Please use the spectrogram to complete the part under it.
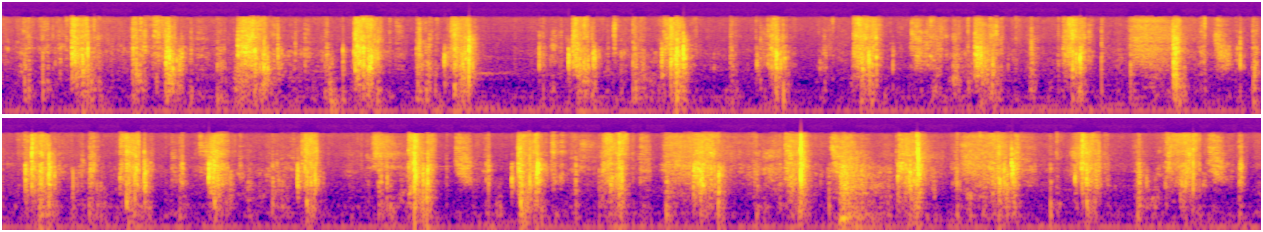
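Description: Thick wallpaper sample pages rustle and flap as they are turned in a large book.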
